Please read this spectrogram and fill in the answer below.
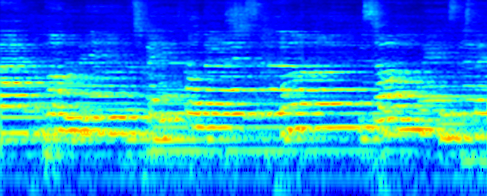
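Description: A man's and a young woman's voices singing a slow worship song in harmony, holding long notes, with the voices far in front of any accompaniment.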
